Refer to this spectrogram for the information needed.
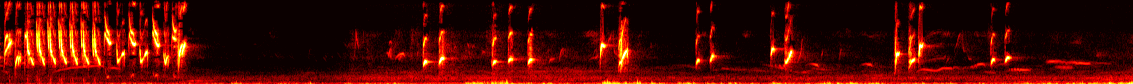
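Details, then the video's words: Wild goldfinch song meant for tutoring young birds: a brief dense burst of rapid twittering opens, then scattered thin chips over low rumbling background noise. "من أقوى اغاني | طائر الحسون | البرية"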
